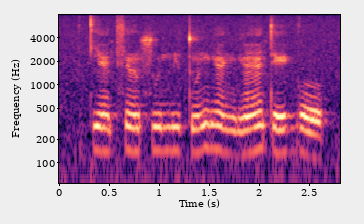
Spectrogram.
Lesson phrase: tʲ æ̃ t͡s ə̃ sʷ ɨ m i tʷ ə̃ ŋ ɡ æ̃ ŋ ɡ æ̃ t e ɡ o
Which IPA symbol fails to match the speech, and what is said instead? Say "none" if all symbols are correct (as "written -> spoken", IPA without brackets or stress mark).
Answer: none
